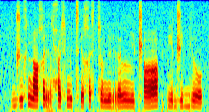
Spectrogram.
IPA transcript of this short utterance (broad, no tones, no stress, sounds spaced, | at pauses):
d͡ʒ ʉ x n ɑ χ e r ħ ø s m i t͡sʼ i χ e s t͡s o n ʉ r œ lː i t͡ʃʼ ɑ | pʲ ɛ d͡ʒ i bʲ o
